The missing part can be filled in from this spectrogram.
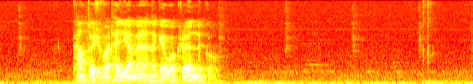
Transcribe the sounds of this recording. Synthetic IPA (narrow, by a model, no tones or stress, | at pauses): kʰant̪uɪçəfɔʈʰɛljamɛːɾajnaɡɛwakʰɾøːnɪkʊ̰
